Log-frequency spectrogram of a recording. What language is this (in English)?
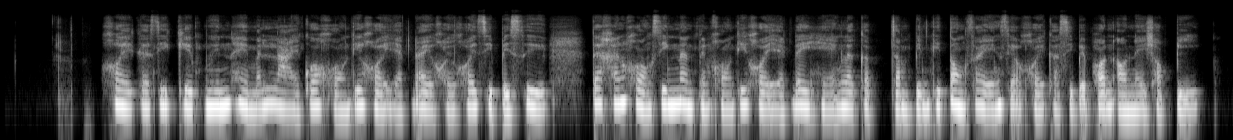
Thai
